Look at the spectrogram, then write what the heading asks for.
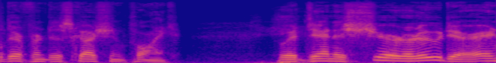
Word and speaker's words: Schröder: discussion point with Dennis shuder and his name is pronounced shudder not schroer I love gu i'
